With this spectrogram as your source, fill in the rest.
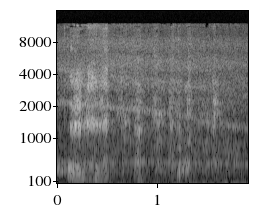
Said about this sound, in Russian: Я в первый раз вижу в упряжке собак.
